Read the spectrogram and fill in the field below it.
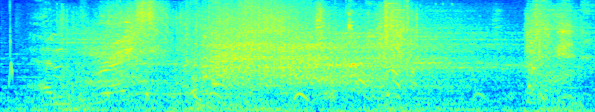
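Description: Game battle effects clash and whoosh with magical bursts.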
